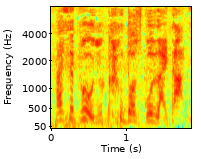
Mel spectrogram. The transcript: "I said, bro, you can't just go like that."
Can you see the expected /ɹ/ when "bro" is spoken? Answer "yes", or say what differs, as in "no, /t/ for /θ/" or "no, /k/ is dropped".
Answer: no, /ɹ/ is dropped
